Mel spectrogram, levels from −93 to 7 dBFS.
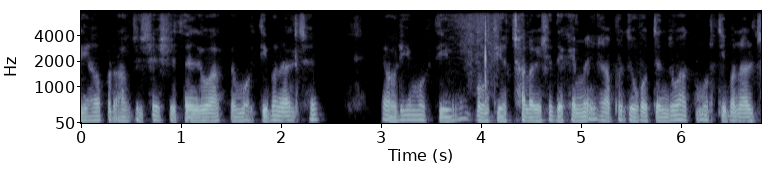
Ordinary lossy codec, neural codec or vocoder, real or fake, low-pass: Opus, 64 kbps; vocoder, 22.05 kHz, 80 mel bands, WaveNeXt; fake; 7.2 kHz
